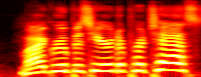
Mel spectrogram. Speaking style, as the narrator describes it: Celia shouted

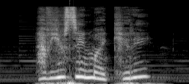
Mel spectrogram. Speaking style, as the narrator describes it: Lucy urgently blurted

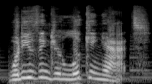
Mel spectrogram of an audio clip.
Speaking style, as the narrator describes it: She growled

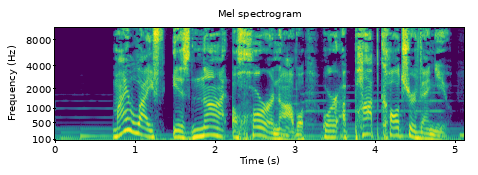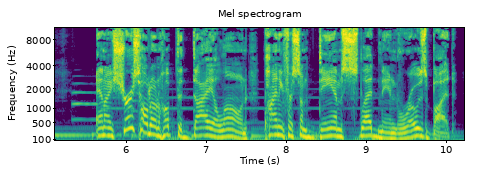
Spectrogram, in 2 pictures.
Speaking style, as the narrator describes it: I yelled

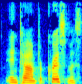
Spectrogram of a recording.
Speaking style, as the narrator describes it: Luke said

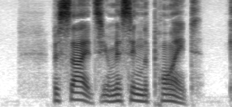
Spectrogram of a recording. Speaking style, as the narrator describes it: Katane said

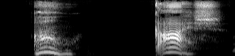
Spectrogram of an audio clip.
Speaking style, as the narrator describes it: Lillian said under her breath

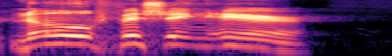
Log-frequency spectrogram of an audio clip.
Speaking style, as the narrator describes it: this voice booms out

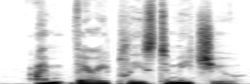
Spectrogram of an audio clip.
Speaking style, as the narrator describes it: she said

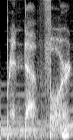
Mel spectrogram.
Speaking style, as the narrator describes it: out of the darkness beside me, the whisper came

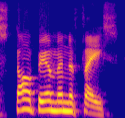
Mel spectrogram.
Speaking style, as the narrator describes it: he screamed so loud from upstairs that you could hear him all over the building

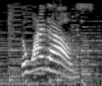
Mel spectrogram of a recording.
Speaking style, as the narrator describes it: yelled Webster

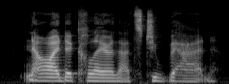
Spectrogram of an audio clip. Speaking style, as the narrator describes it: Humpty Dumpty cried, breaking into a sudden passion

